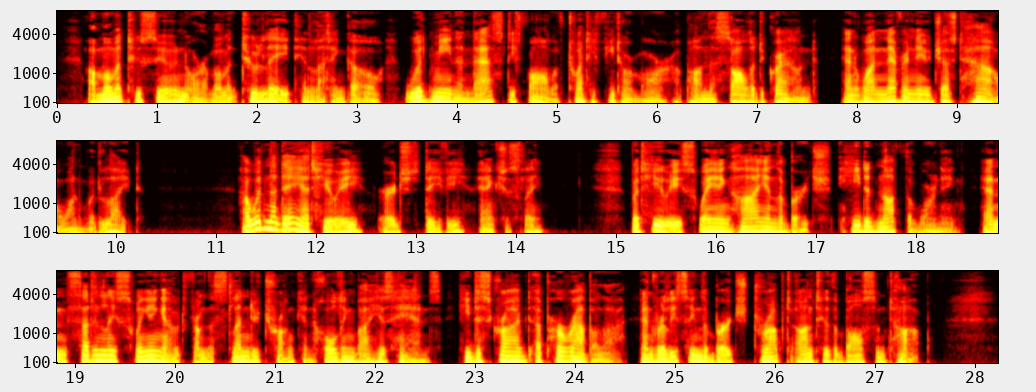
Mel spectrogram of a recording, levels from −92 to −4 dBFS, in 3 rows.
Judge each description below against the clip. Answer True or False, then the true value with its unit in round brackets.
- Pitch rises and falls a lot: False (4.3 semitones)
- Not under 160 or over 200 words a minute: True (170 wpm)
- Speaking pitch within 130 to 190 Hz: False (100 Hz)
